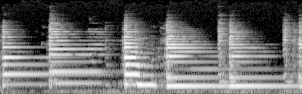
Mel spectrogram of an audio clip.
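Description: Gittern being played: a melody of single plucked notes, several a second, each with a sharp attack that rings and fades, the loudest about a second in.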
